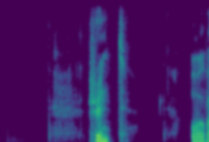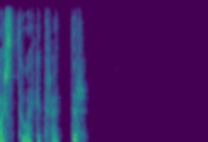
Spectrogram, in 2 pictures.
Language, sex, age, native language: Icelandic, female, 60-69, Icelandic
